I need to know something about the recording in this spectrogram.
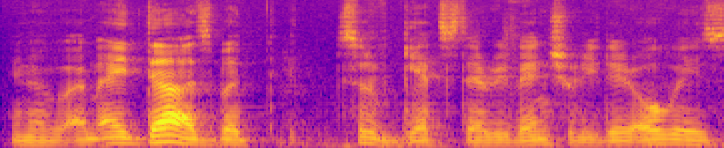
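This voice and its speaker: In a small gallery room with an audience, an Iranian panelist and filmmaker in his thirties talks fast in a low, mellow voice. His Persian accent is clear, and his earnest, meandering speech keeps circling back with fillers and restarts.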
